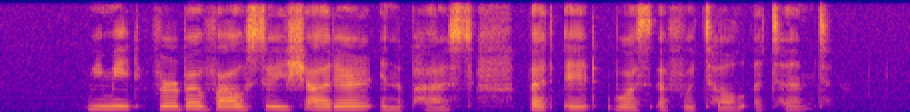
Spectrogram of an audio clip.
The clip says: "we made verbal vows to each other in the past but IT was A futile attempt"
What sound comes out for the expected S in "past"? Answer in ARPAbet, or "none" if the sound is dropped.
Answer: S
